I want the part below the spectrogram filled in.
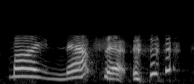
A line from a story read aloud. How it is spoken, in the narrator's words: Ivy giggled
